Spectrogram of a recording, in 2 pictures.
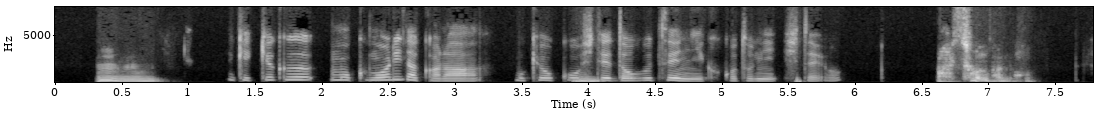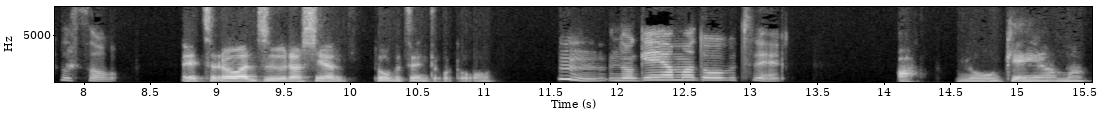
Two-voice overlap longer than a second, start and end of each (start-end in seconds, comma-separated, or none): none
